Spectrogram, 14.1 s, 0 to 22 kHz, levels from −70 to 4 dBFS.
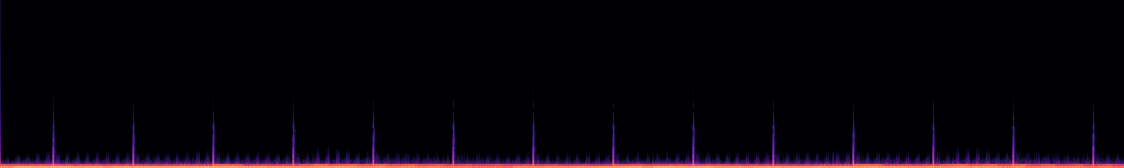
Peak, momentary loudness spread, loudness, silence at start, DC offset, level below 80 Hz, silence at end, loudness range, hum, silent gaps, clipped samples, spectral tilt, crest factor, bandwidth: -4 dBFS; 5 LU; -16 LUFS; 0 s; under 0.1%; -18 dBFS; 0 s; 3 LU; none; none; under 0.1%; -12 dB/octave; 10 dB; 2.9 kHz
